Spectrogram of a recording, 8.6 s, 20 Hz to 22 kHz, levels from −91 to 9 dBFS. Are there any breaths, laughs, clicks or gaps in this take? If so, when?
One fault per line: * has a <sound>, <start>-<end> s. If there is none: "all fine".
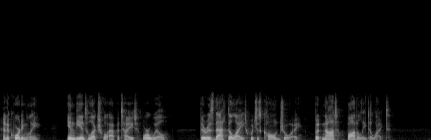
all fine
